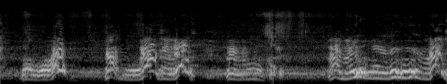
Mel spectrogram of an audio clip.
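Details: Two black dogs fighting a cobra: loud, harmonic barks and yelping whines in short bursts, several sliding up and down in pitch, about five bursts over four and a half seconds.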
